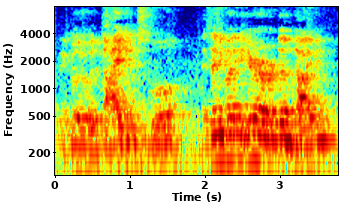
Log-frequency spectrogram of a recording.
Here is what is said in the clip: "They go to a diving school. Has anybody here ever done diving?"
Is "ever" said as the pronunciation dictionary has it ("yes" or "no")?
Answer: no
